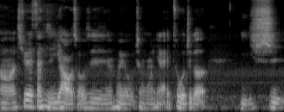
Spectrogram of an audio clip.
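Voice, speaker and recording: This man has a plain, everyday voice. He speaks at a moderate pace with ordinary pitch variation. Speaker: podcast co-host. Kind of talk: casual chat.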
